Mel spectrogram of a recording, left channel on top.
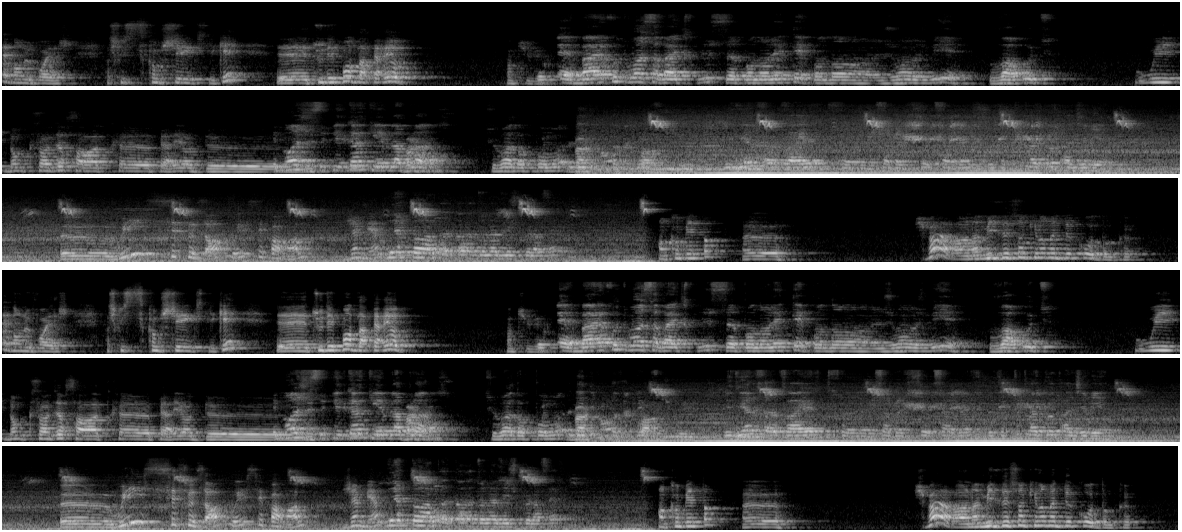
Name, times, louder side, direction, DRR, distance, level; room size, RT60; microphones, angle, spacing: voice 1, 0.0-4.1 5.0-5.4 11.3-15.4 15.8-16.2 17.4-18.8 19.1-19.4 24.1-26.6 27.0-27.4 27.8-28.0 30.1-31.4 32.7-34.8, right 3 dB, 65° right, 6 dB, 0.9 m, -24 dB
voice 2, 5.3-9.6 9.9-10.5 14.5-16.1 16.7-17.6 17.9-18.2 19.0-23.0 27.3-29.2, equal, 25° right, -4 dB, 1.3 m, -24 dB
sound 1, 17.5-30.0, left 1 dB, 65° left, 1.0 m, -24 dB
7.6 x 4.3 x 6.7 m, 0.68 s
head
